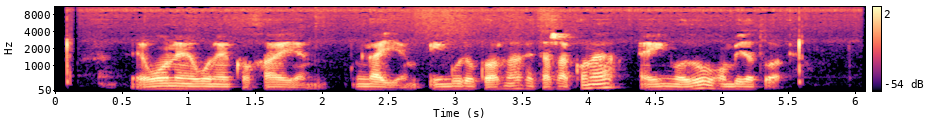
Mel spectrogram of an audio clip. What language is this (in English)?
Basque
